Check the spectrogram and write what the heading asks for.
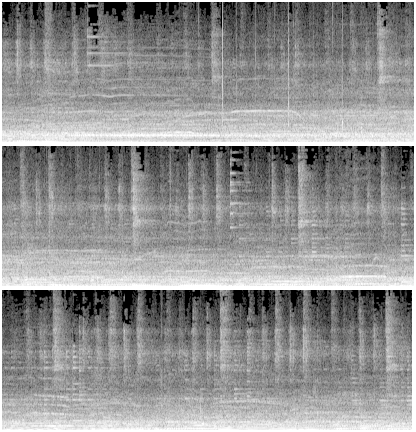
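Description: A live band plays in an arena, heard from the audience, with sustained chords shifting every second or two. There are a few scattered whoops and whistles from the crowd.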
